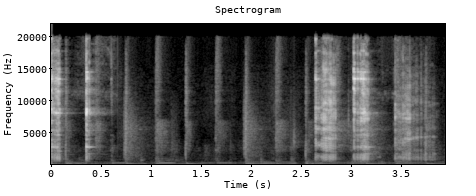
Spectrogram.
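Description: A spoon clinking and scraping against a dish as chili and coriander dressing is gently spooned over eggplant salad, a steady run of small close metallic taps with brighter clatter near the end, no voices.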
